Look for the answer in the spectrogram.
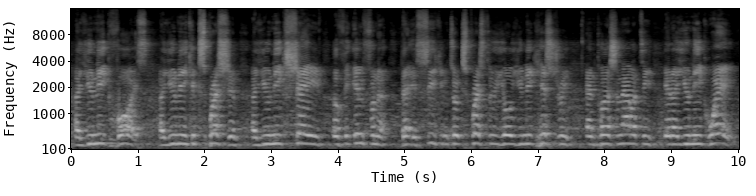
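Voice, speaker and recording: A man giving an inspirational speech to a live audience, slow and dramatic, repeating his questions and leading call-and-response. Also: high-pitched, little pitch movement. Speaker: inspirational speaker. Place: event hall. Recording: echoey hall, distant mic, faint noise.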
